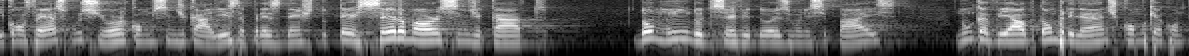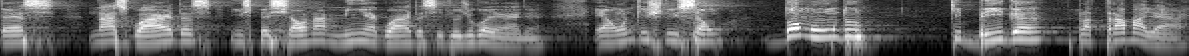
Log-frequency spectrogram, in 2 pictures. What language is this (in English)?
Portuguese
